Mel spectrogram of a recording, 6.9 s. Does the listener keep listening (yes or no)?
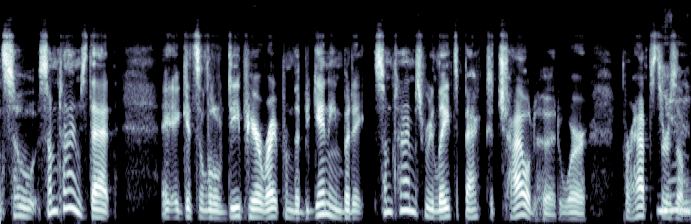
yes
